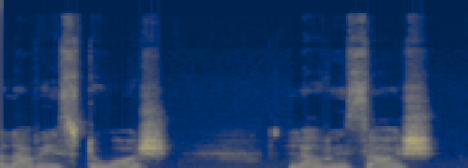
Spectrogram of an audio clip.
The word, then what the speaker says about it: visage: Le visage, AGE at the end is always pronounced as age. S is in the middle of two vowels, it is pronounced as Z.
